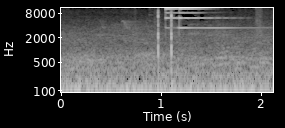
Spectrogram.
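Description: Sound effect of a YouTube subscribe-button animation: a couple of sharp mouse clicks about a second in, then a bright notification-bell ding that rings out and fades over just under a second.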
